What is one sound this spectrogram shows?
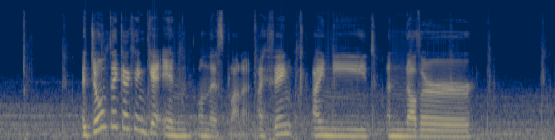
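A young woman speaks into a close microphone with animation.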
